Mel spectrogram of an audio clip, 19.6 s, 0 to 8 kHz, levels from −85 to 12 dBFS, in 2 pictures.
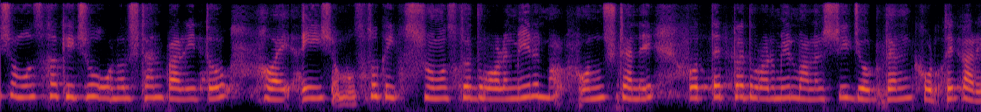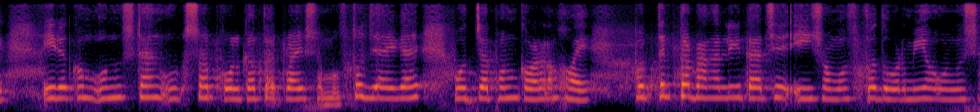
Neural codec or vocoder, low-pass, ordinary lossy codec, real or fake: codec, 16 kHz in and 24 kHz out, 0.9 kbps, LongCat-Audio-Codec, fine tuned four codebook decoder; 7.2 kHz; none; fake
